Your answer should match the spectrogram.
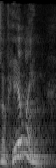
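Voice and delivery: normal talking voice

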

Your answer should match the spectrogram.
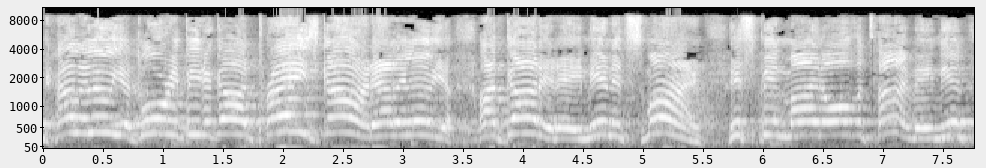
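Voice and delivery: ringing shouts of hallelujah, high and loud; preacher shows the congregation how to shout their praise. Shown as a demonstration. Preacher to congregation, loud joyful shouted praise. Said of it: "You should be saying".

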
